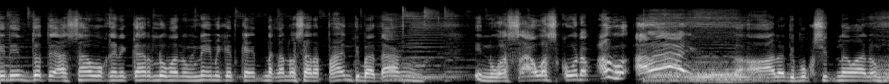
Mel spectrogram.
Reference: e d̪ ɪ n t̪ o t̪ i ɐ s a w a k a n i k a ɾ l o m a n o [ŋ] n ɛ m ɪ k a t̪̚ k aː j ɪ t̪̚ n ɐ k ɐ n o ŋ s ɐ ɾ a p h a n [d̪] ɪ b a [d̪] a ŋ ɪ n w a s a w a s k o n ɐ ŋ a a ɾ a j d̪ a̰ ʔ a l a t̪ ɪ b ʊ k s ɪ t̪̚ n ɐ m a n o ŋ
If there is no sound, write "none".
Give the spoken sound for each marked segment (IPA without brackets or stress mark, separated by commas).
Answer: ŋ, t̪, d̪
